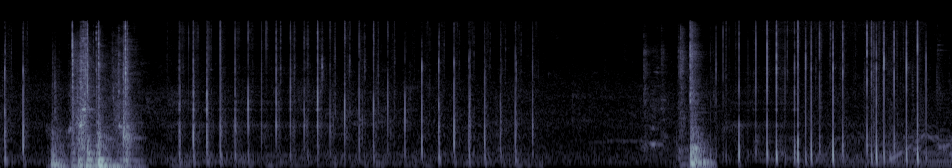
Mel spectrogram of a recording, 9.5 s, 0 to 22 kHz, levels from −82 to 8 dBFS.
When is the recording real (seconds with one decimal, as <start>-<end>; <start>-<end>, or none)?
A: 0.0-1.7; 3.3-7.3; 8.0-9.5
